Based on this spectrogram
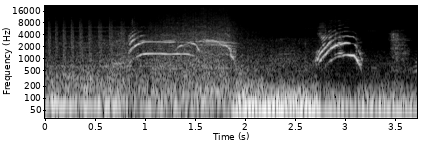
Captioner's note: screaming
